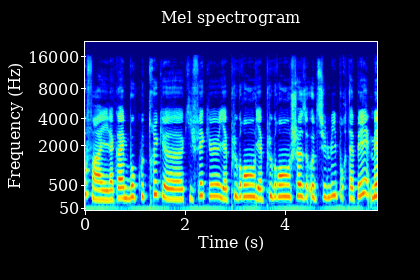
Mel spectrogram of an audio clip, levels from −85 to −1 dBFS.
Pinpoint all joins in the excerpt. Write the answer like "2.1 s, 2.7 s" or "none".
3.4 s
